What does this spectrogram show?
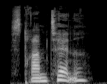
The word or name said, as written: STRAMTANDET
